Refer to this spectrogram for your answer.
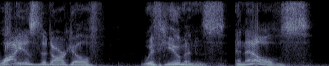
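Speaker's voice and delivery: high, slow, deliberate goblin creature voice. Voicing a goblin who orders intruders to drop weapons: goblin voice. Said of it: "he asks".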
